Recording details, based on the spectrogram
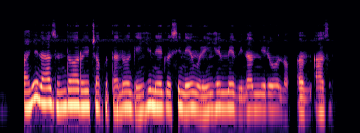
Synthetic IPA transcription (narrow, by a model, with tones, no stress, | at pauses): a˨ɲɪ˦na˨a˦zʊ˨n̩˦dɔ˦ɾʊ˦ɪ˦t͡ʃɔ˦pʊ˨ta˨no˦ɡe˨i˦ɦe˦ne˦ɡo˦si˦ne˨˦ŋʷe˨ɾe˨i˦ɦe˦m̩˦me˦bi˨na˦m̩˦mi˦ɾi˦ʊ˦lɔ˨˦m̩˨a˦zʊ˨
